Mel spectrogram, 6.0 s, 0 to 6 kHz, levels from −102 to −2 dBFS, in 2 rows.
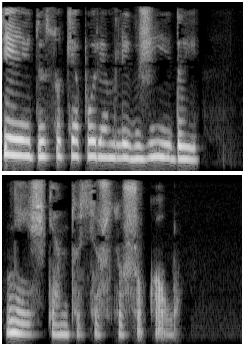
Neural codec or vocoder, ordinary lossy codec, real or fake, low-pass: none; MP3, 32 kbps; real; 5.4 kHz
